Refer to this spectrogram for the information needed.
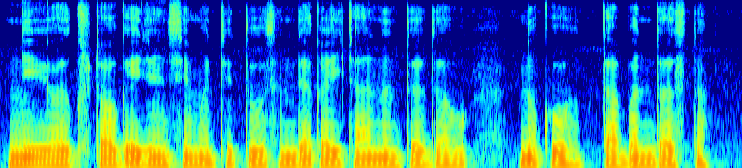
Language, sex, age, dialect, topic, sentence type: Marathi, male, 18-24, Southern Konkan, banking, statement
